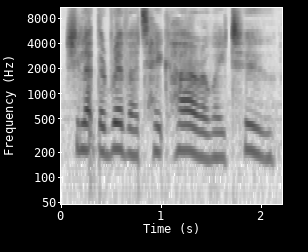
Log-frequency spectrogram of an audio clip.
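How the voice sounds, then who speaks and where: An actress playing a sardonic, eerie woman storyteller, delivering horror tales in a creaky voice with deliberate pauses and drops toward a whisper. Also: medium pitch, steady tone, darkish tone, slight background noise, close to an everyday voice. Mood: hushed, mournful. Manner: slow, deliberate, often dropping to a whisper. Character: sardonic, eerie woman telling a dark cat legend.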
